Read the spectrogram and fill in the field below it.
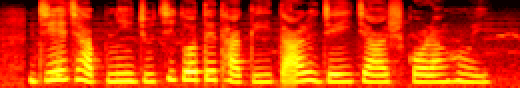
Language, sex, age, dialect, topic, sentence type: Bengali, female, 18-24, Rajbangshi, agriculture, statement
